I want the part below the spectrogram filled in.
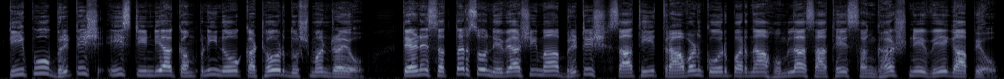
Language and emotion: Gujarati, neutral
